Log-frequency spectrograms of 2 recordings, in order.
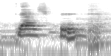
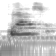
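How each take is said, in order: First: It is said in a plain, normal voice. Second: It is said in a high, put-on voice. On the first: It is the ordinary English way to say it. "when speaking English, I say croissant" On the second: It imitates a funny internet meme. "I can't go that high because of my voice"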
